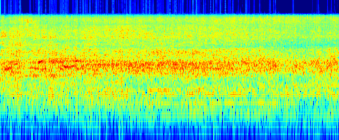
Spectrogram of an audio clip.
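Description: Demolition-derby cars' engines running hard around a racetrack, a loud steady din of engines whose pitch wanders up and down as they rev.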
